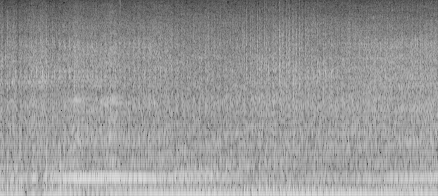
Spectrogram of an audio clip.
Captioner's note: engine revving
